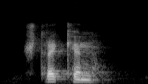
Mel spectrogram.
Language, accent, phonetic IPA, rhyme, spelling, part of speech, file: German, Austria, [ˈʃtʁɛkn̩], -ɛkn̩, Strecken, noun, De-at-Strecken.ogg
- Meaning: plural of Strecke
